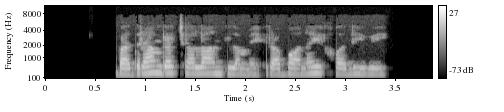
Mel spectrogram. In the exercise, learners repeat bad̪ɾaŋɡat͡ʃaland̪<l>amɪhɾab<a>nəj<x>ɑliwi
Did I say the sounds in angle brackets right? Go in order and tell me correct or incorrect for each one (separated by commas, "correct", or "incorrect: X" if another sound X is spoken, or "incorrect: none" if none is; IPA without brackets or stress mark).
correct, incorrect: ɑ, correct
